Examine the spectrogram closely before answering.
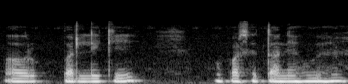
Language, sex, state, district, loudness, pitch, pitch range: Hindi, male, Punjab, Pathankot, -12 LUFS, 140 Hz, 135-150 Hz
